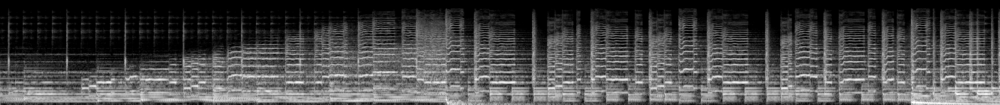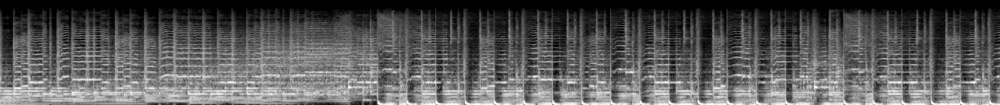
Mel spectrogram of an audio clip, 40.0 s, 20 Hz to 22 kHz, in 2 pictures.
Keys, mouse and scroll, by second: 0.5 shift+middle click, 1.0 scroll up 1, 1.3 middle click, 1.9 right click, 2.4 s, 3.5 g, 3.7 shift+middle click, 4.5 click, 5.1 a, 5.2 a, 5.4 z, 6.4 z, 7.4 middle click, 7.7 alt+shift+right click, 7.9 middle click, 8.2 ctrl+b, 9.5-11.1 shift+middle drag, 11.1 right click, 11.7 click, 12.2 right click, 12.3 shift+d, 13.4 e, 14.4 shift+middle click, 14.8 scroll up 1, 15.1 right click, 15.2 shift+middle click, 15.5-15.9 scroll up 1, 15.9 click, 16.2 right click, 16.4 scroll down 1, 16.5 shift+middle click, 16.7 shift+d, 17.1 s, 18.5 e, 19.3 e, 20.9 shift+middle click, 21.3-21.7 scroll up 1, 21.7 e, 22.7 middle click, 23.3-23.7 scroll up 1, 23.7 right click, 23.9 l, 24.2 g, 25.0-26.3 right drag, 26.3 ctrl+b, 27.7 l, 30.0 alt+e, 32.4 shift+n, 32.8 right click, 33.0 l, 33.4 l, 33.6-34.1 scroll down 1, 34.1 shift+middle click, 34.7 shift+d, 35.7 ctrl+m, 36.2 middle click, 36.7-37.6 scroll up 1, 37.6 shift+n, 38.0 g, 39.3 scroll down 2, 39.4 middle click, 39.9-40.0 scroll up 2.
